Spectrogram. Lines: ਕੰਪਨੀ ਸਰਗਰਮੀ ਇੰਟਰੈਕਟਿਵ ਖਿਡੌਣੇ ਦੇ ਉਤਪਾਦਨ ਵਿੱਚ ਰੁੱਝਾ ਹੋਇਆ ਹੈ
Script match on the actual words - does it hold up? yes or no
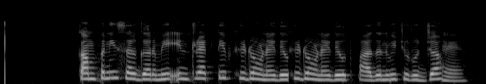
no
